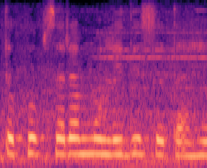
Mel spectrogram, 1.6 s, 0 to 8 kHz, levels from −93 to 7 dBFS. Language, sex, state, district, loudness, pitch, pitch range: Marathi, female, Maharashtra, Pune, -14 LUFS, 270 Hz, 255-275 Hz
